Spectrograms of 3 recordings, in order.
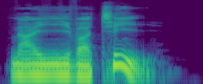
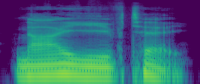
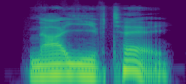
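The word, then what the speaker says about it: naïveté: Naivete combines naive and te, and standard word division calls for three syllables, naivete. Don't add a spurious fourth syllable. It is acceptable to stress the middle syllable, naivete, but the weight of authority favors the primary accent of the final syllable, naivete, which should rhyme with day, never with t.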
